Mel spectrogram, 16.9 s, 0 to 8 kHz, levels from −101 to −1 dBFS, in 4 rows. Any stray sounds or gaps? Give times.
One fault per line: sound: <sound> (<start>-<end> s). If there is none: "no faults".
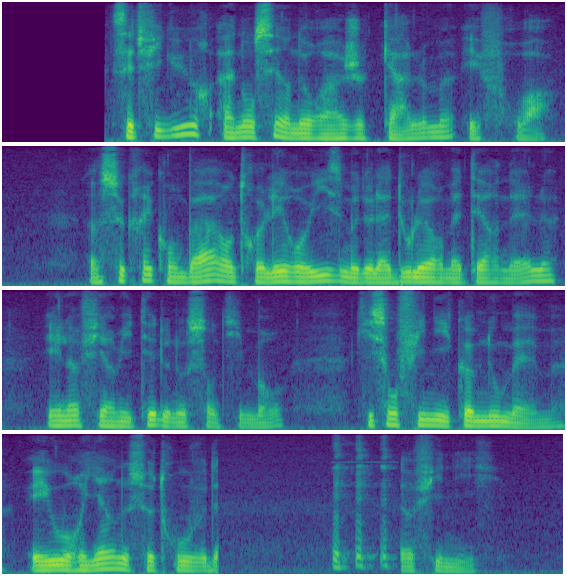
sound: laugh (15.1-15.6 s)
